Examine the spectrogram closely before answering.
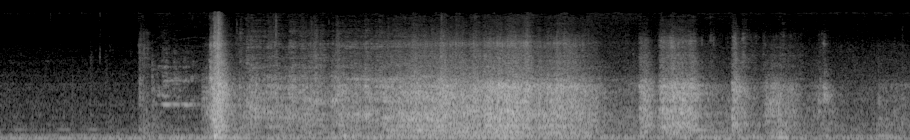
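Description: Pickup truck engine running steadily. About a second and a half in there is a sharp clunk, then a few seconds of rough scraping noise, and a couple of knocks near the end.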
